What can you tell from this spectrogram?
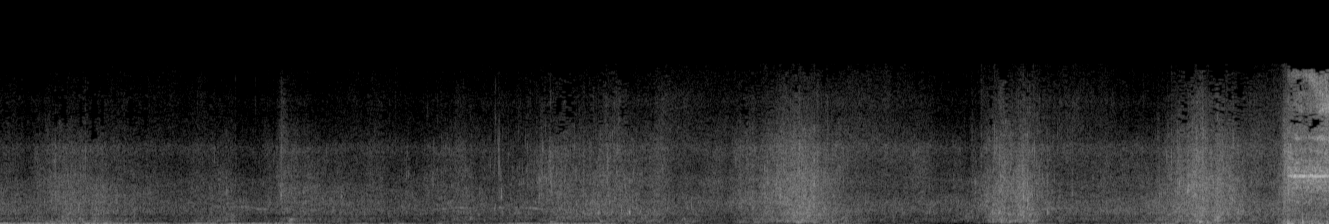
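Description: Wind buffeting the microphone and small waves washing at the shoreline, the water swelling and fading every second or two. Just before the end comes a sharp knock, and a steady high whine begins.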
